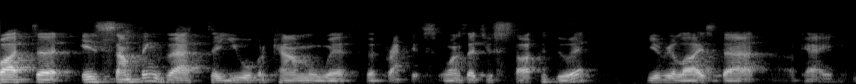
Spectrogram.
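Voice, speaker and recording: With an Italian accent, a man speaks at a fairly slow pace, his fairly low pitch showing ordinary variation. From Italy. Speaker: Navy officer and land investor. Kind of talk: podcast interview. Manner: halting.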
